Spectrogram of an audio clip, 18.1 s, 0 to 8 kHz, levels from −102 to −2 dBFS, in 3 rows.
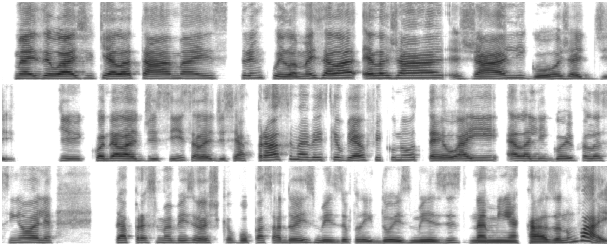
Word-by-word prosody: mas 225 +1 +4
eu 225 -2 +4
acho 220 +2 +6
que 245 - -4
ela 215 +1 +6
tá 220 0 +4
mais 225 +1 -3
tranquila. 235 -6 0
Mas 215 +5 -1
ela 245 +2 +7
ela 240 +2 +4
já 255 +1 +4 0.2
já 200 +1 +4
ligou, 210 -6 -2
já 195 -3 -1
di 175 -1 -15 0.4
di 190 -3 -8
quando 205 -1 0
ela 200 -1 +5
disse 185 +2 -10
isso, 230 - -12
ela 185 0 0
disse: 180 +1 -10
"A 190 +1 -3
próxima 265 +4 +1
vez 255 0 -4
que 260 - -6
eu 250 - -4
vier, 225 -1 +1
eu - - -9
fico 250 +1 -12
no 240 +1 -6
hotel". 195 -8 -1
Aí 220 +4 -1
ela 205 0 -1
ligou 200 -1 -7
e 210 +1 -3
falou 205 -1 -7
assim: 205 0 -14
"Olha, 215 -3 -3 0.6
da 205 0 -2
próxima 210 0 -7
vez, 200 +1 -8
eu 205 - -3
acho 185 0 -4
que - - -12
eu - - -12
vou 185 0 -6
passar 200 -2 -7
2 190 +4 -4
meses". 170 -4 -7
Eu 170 - -5
falei: 165 -1 -7
"2 165 +2 -4
meses 170 +4 -5
na 175 -1 +2
minha 175 0 -3
casa 165 +3 +2
não 215 +8 -5
vai". 380 +6 +4
205 Hz, 200 wpm, -24 LUFS, 185-230 Hz, 0.6 s, ela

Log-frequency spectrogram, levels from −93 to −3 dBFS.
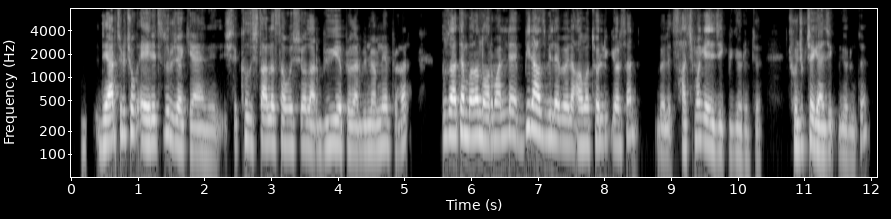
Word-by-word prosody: M 125 - -17 0.2
diğer 145 +2 +8
türlü 190 -2 -4
çok 195 +1 -1
eğreti 145 +3 +3
duracak 140 -8 -2
yani, 110 -3 -4
işte 130 - -10
kılıçlarla 145 -1 0
savaşıyorlar, 135 -3 -2
büyü 135 +2 -3
yapıyorlar, 120 -4 -2
bilmem 120 +1 -3
ne 135 - -1
yapıyorlar. 135 0 -5 0.5
Bu 165 - -8
zaten 175 +1 +6
bana 170 +1 +8
normalde 160 0 0
biraz 195 -7 +5
bile 155 -3 +1
böyle 140 -1 +1
amatörlük 135 +3 -2
görsen 140 +7 -4 0.3
böyle 220 -1 -7
saçma 130 +6 -5
gelecek 120 -6 -1
bir 110 - -11
görüntü, 100 -3 -11 0.4
çocukça 130 +3 -1
gelecek 115 -2 0
bir - - -10
görüntü. 105 - -10
140 Hz, 165 wpm, -23 LUFS, 125-160 Hz, 0.5 s, diğer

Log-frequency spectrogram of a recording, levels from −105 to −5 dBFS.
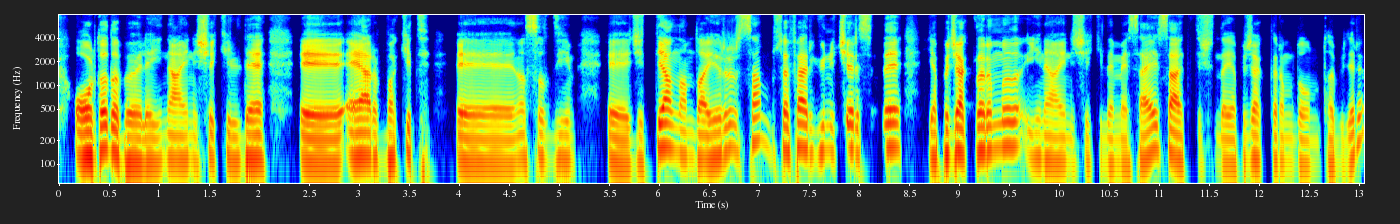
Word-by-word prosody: orada 130 +5 +5
da, 135 -6 +3
böyle, 110 -1 +1
yine 115 +3 -5
aynı 115 -1 -2
şekilde, 120 +1 -1 0.3
eee, 105 -1 +6
eğer 125 -1 +5
vakit, 120 -3 -5 0.3
eee, 105 -2 0
nasıl 120 -1 -4
diyeyim, 115 -1 -8 0.3
eee, 105 -3 0
ciddi 115 +11 +2
anlamda 130 -6 -1
ayırırsam 150 - 0
bu - - -19
sefer 155 +3 +3
gün 145 +2 -7
içerisinde 160 +3 +1 0.3
yapacaklarımı 150 +6 +2
yine 125 -2 -6
aynı 110 -1 -4
şekilde 105 +1 -9
mesai 115 +8 -2
saati 120 -6 +1
dışında 105 +1 -9
yapacaklarımı 110 +1 -6
da 105 - -5
unutabilirim. 100 - -7
115 Hz, 140 wpm, -25 LUFS, 110-140 Hz, 0.3 s, eee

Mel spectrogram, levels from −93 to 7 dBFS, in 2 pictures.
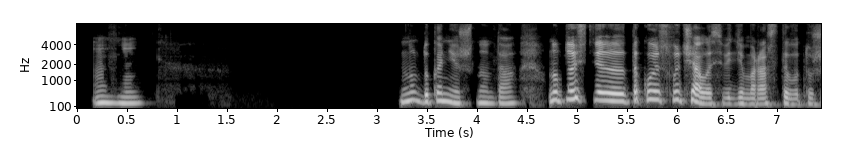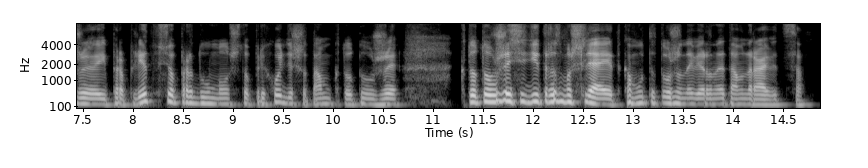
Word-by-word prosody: Мгм. 175 -1 -1 2.6
Ну 225 +4 -1
да, 205 -2 -1
конечно, 180 -6 -1
да. 170 +1 -6 0.3
Ну, 255 +2 +2
то 270 +4 +3
есть, 285 -3 +2
э, 235 -3 +7
такое 265 +5 +1
случалось, 225 - +1
видимо, 155 -1 -5
раз 150 +1 -3
ты 155 +4 -2
вот 145 +1 -11
уже 150 -1 0
и 145 - -4
про 145 +2 -4
плед 185 +11 0
всё 210 -4 0
продумал, 165 -4 -4
что 145 +1 -9
приходишь, 155 0 -5
а - - -12
там 150 +1 -7
кто-то 145 -1 -8
уже, 145 0 -3 0.6
кто-то 195 +1 +4
уже 225 +3 +7
сидит, 210 0 +1
размышляет, 190 -9 +4
кому-то 175 +3 -4
тоже, 170 -1 -2
наверное, 150 -1 -3
там 145 0 -5
нравится. 135 -1 -2
165 Hz, 145 wpm, -21 LUFS, 150-200 Hz, 2.6 s, э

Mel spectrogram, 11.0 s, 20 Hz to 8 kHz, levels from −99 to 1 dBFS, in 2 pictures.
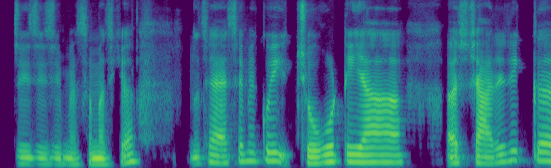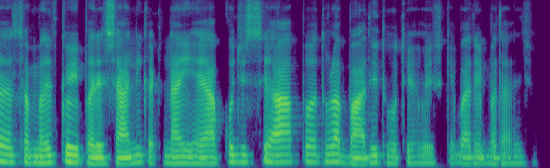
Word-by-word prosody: जी, 105 -2 -3
जी, 100 -1 -4
जी, 100 +1 -5
मैं 100 -1 -3
समझ 100 0 +2 0.2
गया। - - +1 0.7
अच्छा 110 +4 -4
ऐसे 115 +4 -1
में 150 +1 -4
कोई 150 -1 0 0.2
चोट 130 +6 +2
या 130 -1 +5 0.8
अ, 110 - +5
शारीरिक 130 +9 0 0.4
संबंधित 120 0 0
कोई 130 -2 +5
परेशानी, 105 +2 +2
कठिनाई 115 -2 -1
है 110 -2 0
आपको 110 +4 0
जिससे 130 0 -3
आप 130 0 +1 0.2
थोड़ा 135 0 +2
बाधित 120 +6 0
होते 115 -1 -7
हो, 115 - -8
इसके - - -10
बारे 105 +1 -2
में 105 - -7
बता 105 -2 -5
दीजिए? 110 +2 -14
115 Hz, 170 wpm, -24 LUFS, 105-130 Hz, 0.8 s, या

